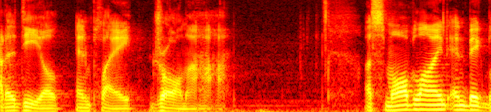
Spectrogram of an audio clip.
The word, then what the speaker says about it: Drawmaha: This small intricacy leads to why this game goes by the name of Drawmaha instead of Dramaha and goes by an alternate name, Sviten Special.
